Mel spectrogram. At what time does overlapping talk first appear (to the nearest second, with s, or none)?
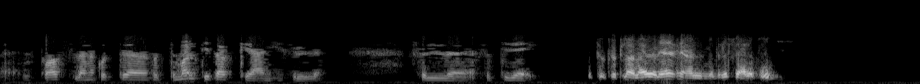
none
